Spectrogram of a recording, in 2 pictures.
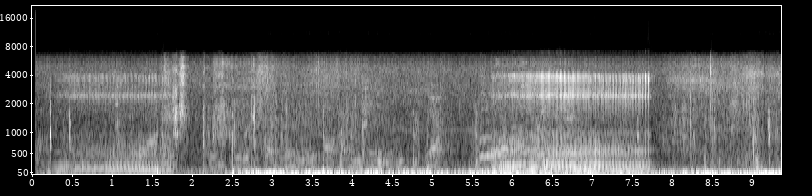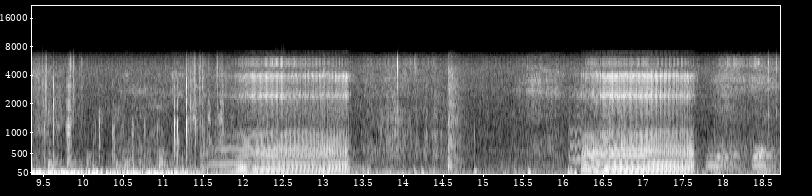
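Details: Male dog having a good sleep, snoring loudly: rumbling snores recurring every few seconds with softer breathing noise between them.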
